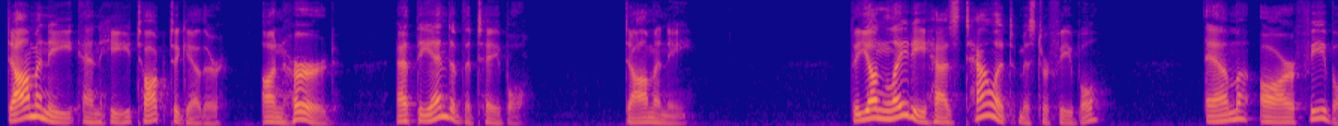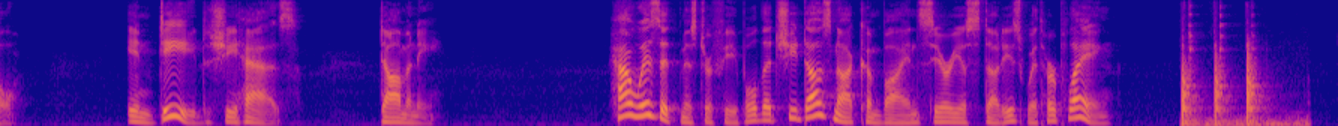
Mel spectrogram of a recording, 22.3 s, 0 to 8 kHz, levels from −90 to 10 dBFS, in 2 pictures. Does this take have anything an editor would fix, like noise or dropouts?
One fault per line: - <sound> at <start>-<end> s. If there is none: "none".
- thud at 21.0-22.1 s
